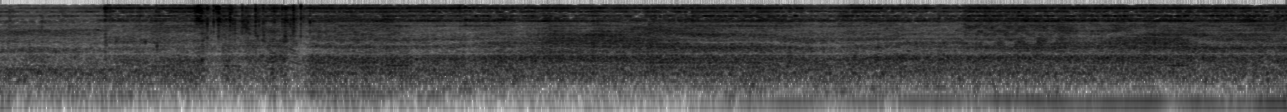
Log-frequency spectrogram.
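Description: Handheld butane gas torch on a cartridge can, its flame jet hissing steadily as it is held on a tray of cherry wood chips to light them for smoking. There are a couple of clicks about two and three seconds in.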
